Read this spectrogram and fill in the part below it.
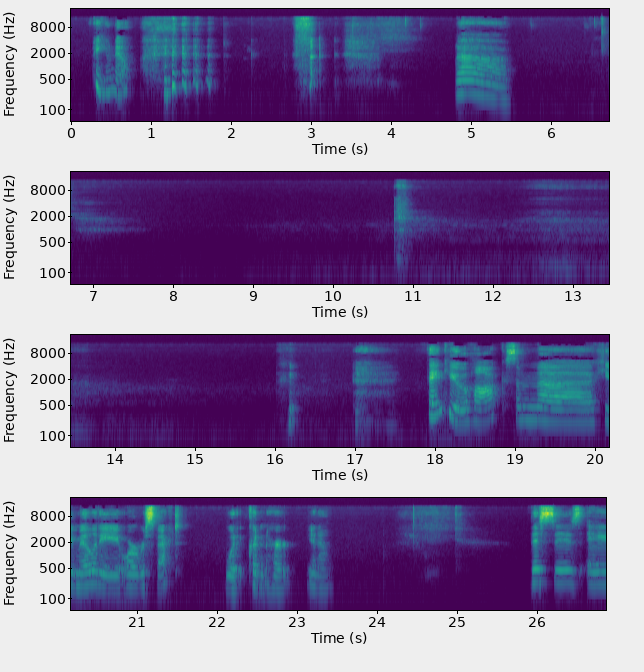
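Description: A young woman talks calmly and warmly close by, with pauses.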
